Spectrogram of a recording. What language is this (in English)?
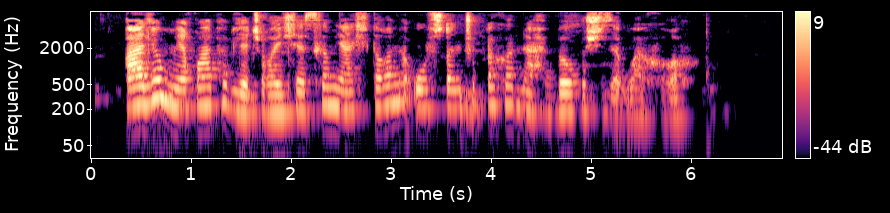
Adyghe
